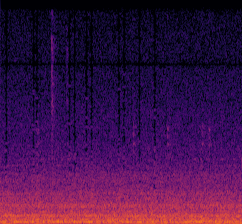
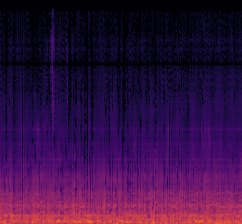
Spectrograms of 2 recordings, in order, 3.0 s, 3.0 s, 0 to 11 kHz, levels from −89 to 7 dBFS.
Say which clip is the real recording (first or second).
first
